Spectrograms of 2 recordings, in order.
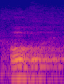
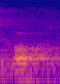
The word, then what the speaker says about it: Gogh: been intrigued by the paintings of Vincent van Gogh. I'm told it's Gogh, not Gogh, not Go, but Gogh, apparently is the Dutch pronunciation.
